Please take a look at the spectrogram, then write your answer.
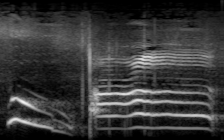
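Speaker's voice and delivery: very high, loud whoop; thrilled yell; excited whoop. Real, not acted. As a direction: cheer it out at the top of your voice. Excited cheer mid-match.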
